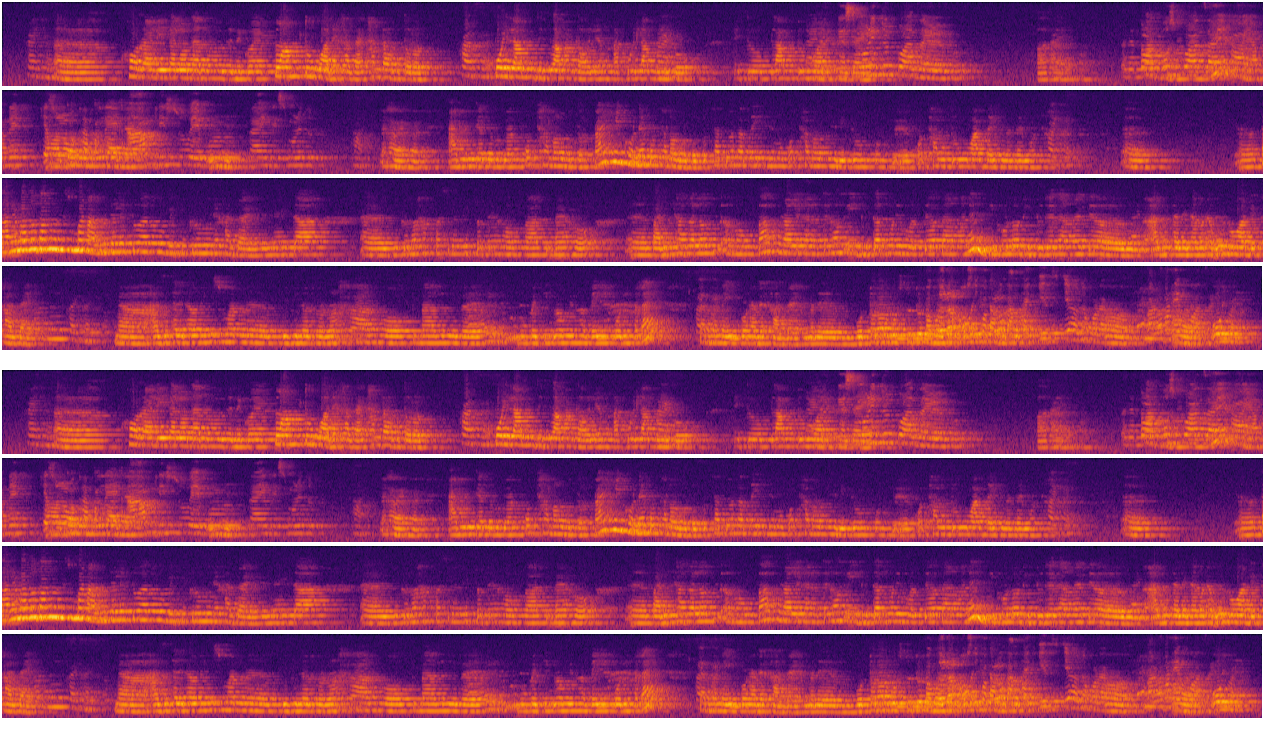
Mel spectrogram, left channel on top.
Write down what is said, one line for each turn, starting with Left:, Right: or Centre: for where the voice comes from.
Right: হয় হয়
Left: আ খৰালি কালত আৰু যেনেকৈ প্লামটো হোৱা দেখা যায় ঠাণ্ডাৰ বতৰত
Right: হয় হয়।
Left: প্লাম যিটো আমাৰ গাঁৱলীয়া ভাষাত পইলাম
Right: হয়
Left: বুলি কওঁ। সেইটো প্লামটো
Right: আপোনাৰ
Left: হোৱা
Right: এতিয়া
Left: দেখা
Right: গ্ৰীষ্ম
Left: যায়
Right: ঋতুত পোৱা যায় আৰু এইবোৰ হয়।
Left: হয়
Right: মানে
Left: সেনেকুৱা
Right: তৰমুজ
Left: ধৰণৰ
Right: পোৱা
Left: তাৰমানে
Right: যায়, হয়
Left: এ
Right: আপুনি খেজুৰৰ
Left: তৰমুজ
Right: কথা কলে,
Left: পোৱা যায়
Right: আম লিচু এইবোৰ।
Left: উম
Right: প্ৰায় গ্ৰীষ্ম ঋতুত হয়।
Left: হয় হয়, আৰু এতিয়াতো বৰ্তমান কঠালৰ বতৰ, প্ৰায় শেষ হলেই কঁঠালৰ বতৰ তথাপ তোমাৰ তাৰমানে এইখিনি সময়ত কঠালৰ হেৰিটো এ, কঁঠালটো পোৱা যায় সিমান টাইমত।
Right: হয় হয়।
Left: আ
Right: <inaudible>
Left: অ' তাৰে মাজত আৰু কিছুমান আজিকালিতো আৰু বতিক্ৰমী দেখা যায় যেনে এতা এ, যিকোনো শাক পাচলিৰ ক্ষেত্ৰতে হওঁক বা কিবাই হওঁক এ, বাৰিষা কালত হওঁক বা খৰালি কালতে হওঁক এই দুটাৰ পৰিৱৰ তেওঁ তাৰ মানে যিকোনো ঋতুতে তাৰমানে তে, আজিকালি তাৰমানে ওলোৱা দেখ খা যায়।
Right: হয় হয়
Left: বা আজিকালি তাৰমানে কিছুমান বিভিন্ন ধৰণৰ সাৰ হওঁক কিবা কিনিব এ ব্যতিক্ৰমী ভাৱে ই কৰি পেলাই
Right: হয়
Left: তাৰমানে
Right: হয়
Left: ই কৰা দেখা যায় মানে বতৰৰ বস্তু টোটো
Right: বতৰৰ
Left: নহ'লেও
Right: বস্তু
Left: অইন এটা বতৰত
Right: নাথাকে যেতিয়া হ'লেও কৰা
Left: অ'
Right: বাৰ মাহে
Left: হয়
Right: পোৱা যায়
Left: অইন
Right: হয়।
